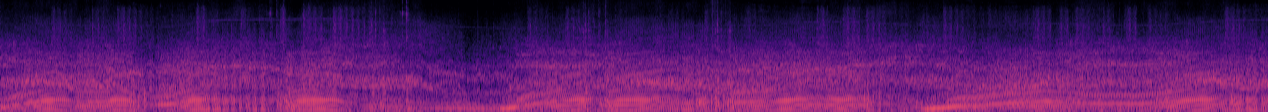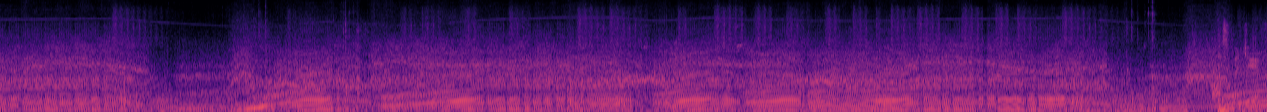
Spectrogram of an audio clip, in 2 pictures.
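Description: A car drifts in the video game CarX Drift, its engine revving up and down continuously while tires squeal through long slides, loud and constant for the whole stretch.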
